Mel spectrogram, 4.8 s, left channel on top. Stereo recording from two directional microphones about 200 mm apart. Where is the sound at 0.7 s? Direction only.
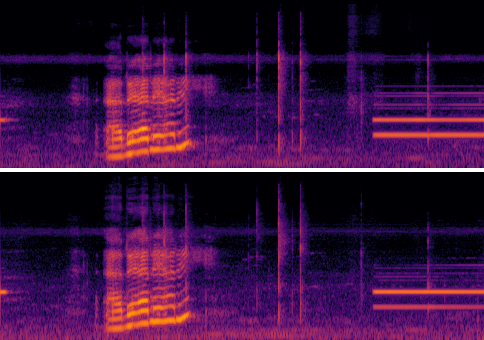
30° right (ahead or behind).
